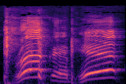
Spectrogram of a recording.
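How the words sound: It is called out with a rhythmic vendor inflection. The speaker calls it right. "You got to have the right voice. ... You got to get that rhythm"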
